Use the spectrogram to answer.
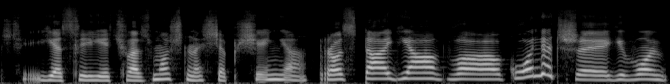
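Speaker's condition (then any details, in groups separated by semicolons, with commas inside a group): Cerebral palsy; no wheelchair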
